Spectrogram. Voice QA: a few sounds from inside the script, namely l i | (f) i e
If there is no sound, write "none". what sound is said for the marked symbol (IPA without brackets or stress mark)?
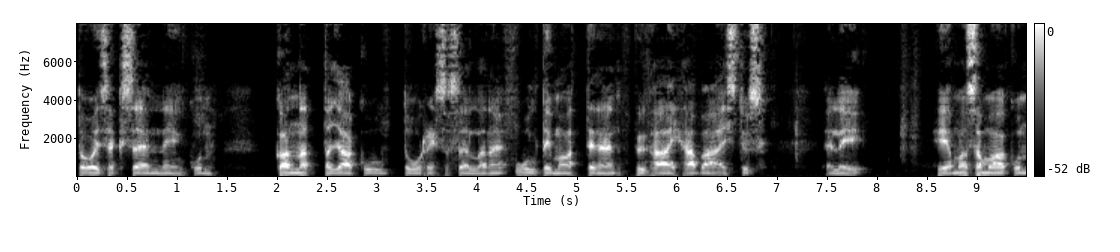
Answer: h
